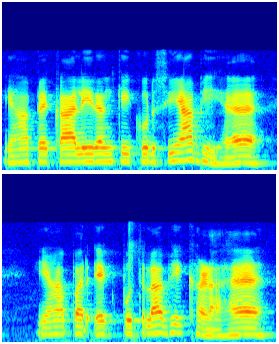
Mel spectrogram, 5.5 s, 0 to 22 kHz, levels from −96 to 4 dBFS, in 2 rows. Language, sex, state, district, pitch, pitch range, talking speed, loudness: Hindi, male, Jharkhand, Palamu, 135 Hz, 125-140 Hz, 165 wpm, -20 LUFS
